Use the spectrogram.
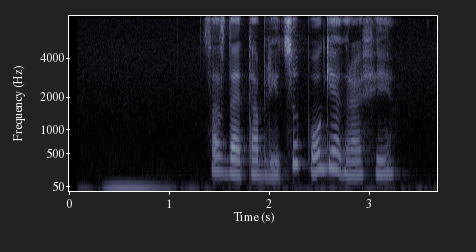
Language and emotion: Russian, positive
